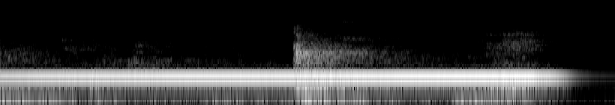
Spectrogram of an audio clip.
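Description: A single steady pure tone, around the E above middle C, holding loud and then cutting off abruptly just before the end. A few soft rustles and a light knock about two seconds in.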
